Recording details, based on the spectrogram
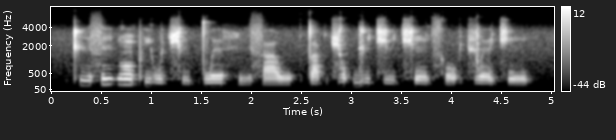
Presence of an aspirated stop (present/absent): present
